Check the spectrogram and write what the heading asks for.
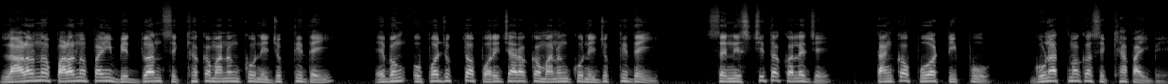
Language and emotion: Odia, neutral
